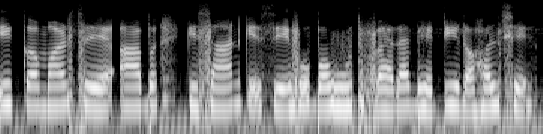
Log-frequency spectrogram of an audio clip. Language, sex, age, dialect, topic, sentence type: Maithili, female, 18-24, Eastern / Thethi, agriculture, statement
